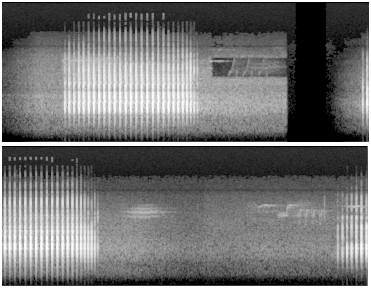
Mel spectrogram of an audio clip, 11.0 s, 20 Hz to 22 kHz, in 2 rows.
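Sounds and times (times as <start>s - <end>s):
three-toed woodpecker Picoides tridactylus drumming: 0.9s - 3.2s, 5.4s - 7.0s, 10.3s - 10.9s.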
